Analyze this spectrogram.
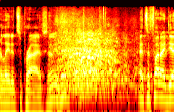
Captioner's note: laughter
